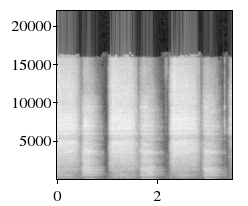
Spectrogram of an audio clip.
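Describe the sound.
Wim Hof-style power breathing in an active exercise, with deep inhales and exhales. Six loud, rushing, hissy breaths follow one another in a steady rhythm with short gaps between them.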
